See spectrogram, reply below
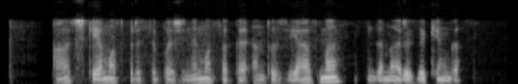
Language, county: Lithuanian, Vilnius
